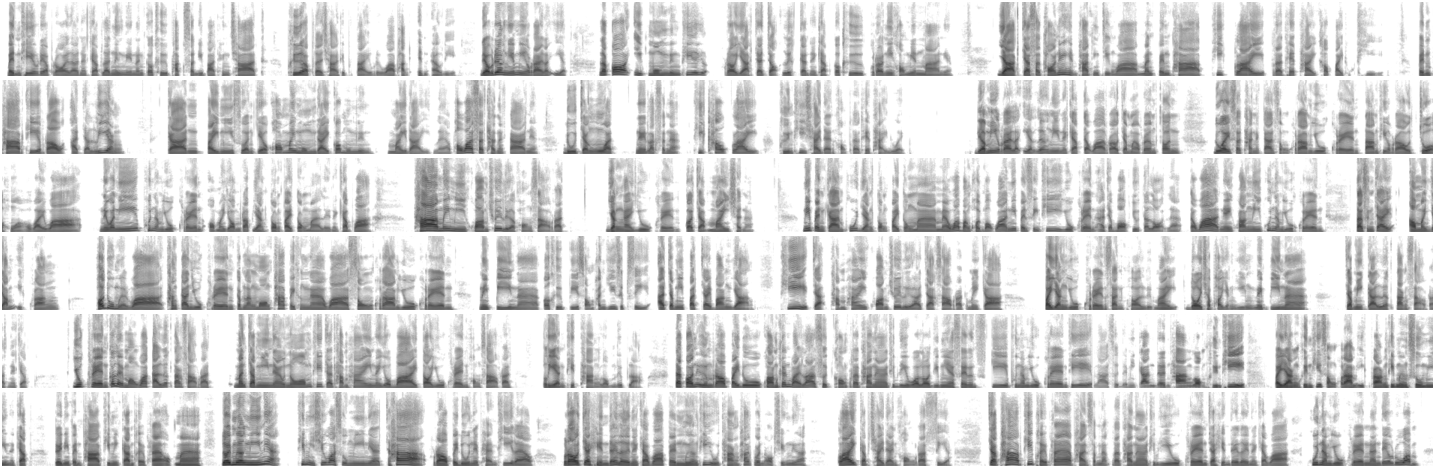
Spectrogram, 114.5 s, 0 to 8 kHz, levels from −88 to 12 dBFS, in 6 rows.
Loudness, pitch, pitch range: -22 LUFS, 145 Hz, 125-165 Hz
